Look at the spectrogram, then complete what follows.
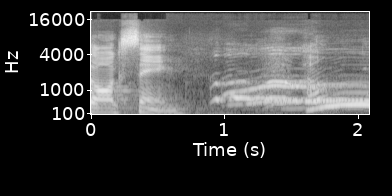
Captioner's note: children howling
